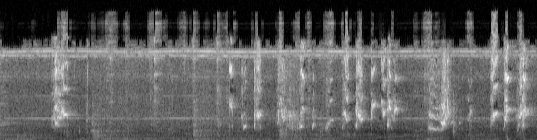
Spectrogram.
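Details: Blue, lutino and green lovebirds busy with a flower chatter in high, thin chirps, sparse at first and then a dense, uneven stream of short squeaky notes through the second half.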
